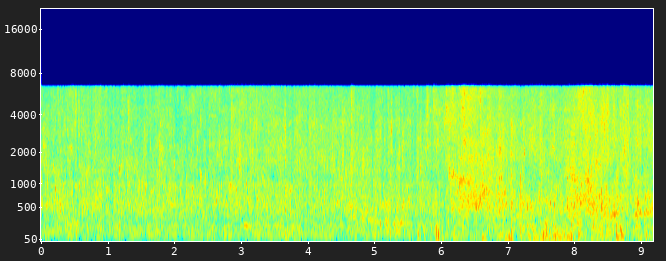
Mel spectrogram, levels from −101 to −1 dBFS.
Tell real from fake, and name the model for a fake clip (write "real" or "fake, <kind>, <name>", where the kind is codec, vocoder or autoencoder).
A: fake, codec, HILCodec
